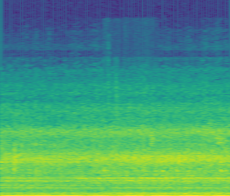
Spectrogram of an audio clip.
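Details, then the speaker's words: Laars Pennant commercial hydronic gas boiler after circulating pump repair for a loud noise and leak: pump started, smooth steady low hum with no knocking, grinding or rattle, no leaks; normal running. "pump started pump started everything's running no leaks everything's quiet it's nice and clean"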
